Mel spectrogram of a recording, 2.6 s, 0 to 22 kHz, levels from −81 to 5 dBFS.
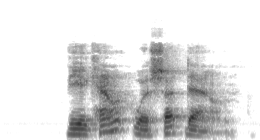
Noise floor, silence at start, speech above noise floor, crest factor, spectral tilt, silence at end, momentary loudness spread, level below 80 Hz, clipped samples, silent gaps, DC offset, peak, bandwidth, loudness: -79 dBFS; 0.65 s; 58 dB; 18 dB; -3.5 dB/octave; 0.4 s; 8 LU; -64 dBFS; under 0.1%; none; under 0.1%; -6 dBFS; 10 kHz; -20 LUFS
